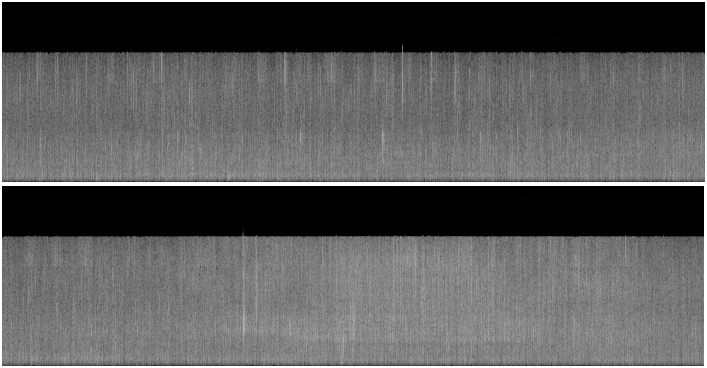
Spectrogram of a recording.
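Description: Heavy tropical rain pouring down steadily: an even hiss, with a few sharper drop ticks now and then.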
